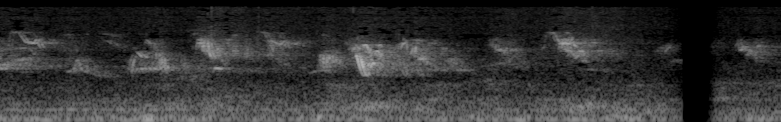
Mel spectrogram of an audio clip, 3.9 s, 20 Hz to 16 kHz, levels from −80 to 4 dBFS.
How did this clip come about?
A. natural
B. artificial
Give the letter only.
A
